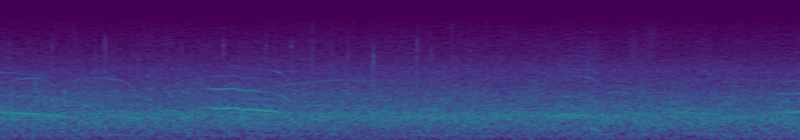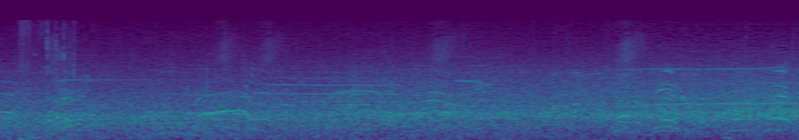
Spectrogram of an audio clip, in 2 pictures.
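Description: A large stadium crowd roars and cheers steadily, with whistles rising above it.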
